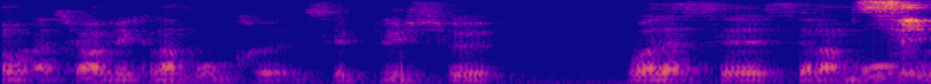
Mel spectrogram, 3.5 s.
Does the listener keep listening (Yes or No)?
Yes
